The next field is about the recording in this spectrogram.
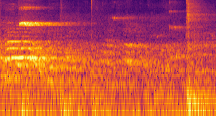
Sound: referee whistling

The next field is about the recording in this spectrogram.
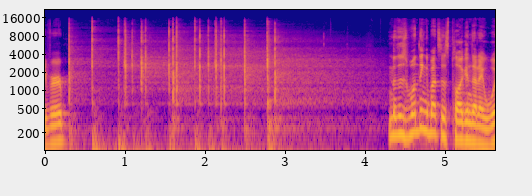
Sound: echo keyboard sounds

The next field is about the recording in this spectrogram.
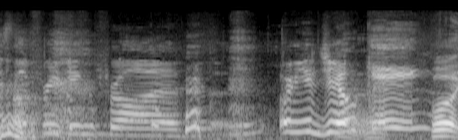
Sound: people laughing

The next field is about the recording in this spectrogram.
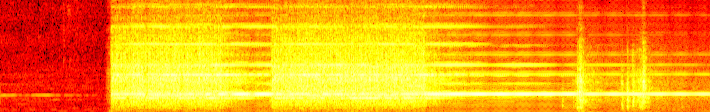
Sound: phone rings

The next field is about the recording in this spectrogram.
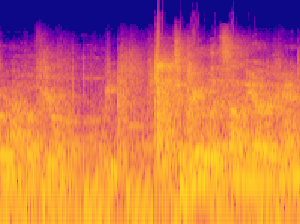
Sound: loud steps

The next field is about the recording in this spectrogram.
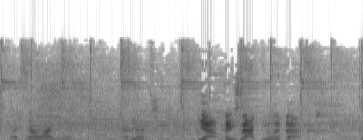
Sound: woman In Speakerphone

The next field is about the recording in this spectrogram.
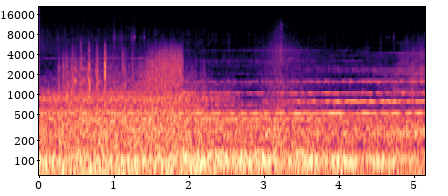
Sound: birds flapping wings and chirping

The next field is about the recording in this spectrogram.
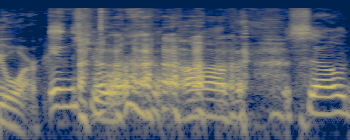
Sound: laughter

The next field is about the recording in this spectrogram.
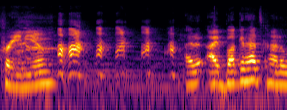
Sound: laughs

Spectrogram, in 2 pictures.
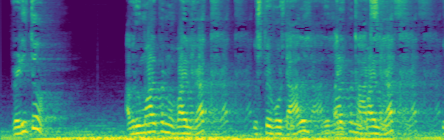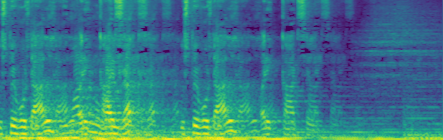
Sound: echo

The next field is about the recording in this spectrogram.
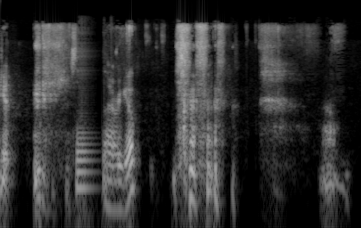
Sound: laughs

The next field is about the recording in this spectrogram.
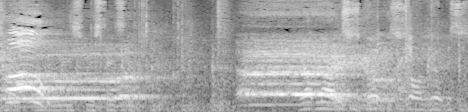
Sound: man chanting and yelling

